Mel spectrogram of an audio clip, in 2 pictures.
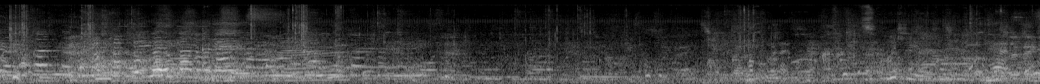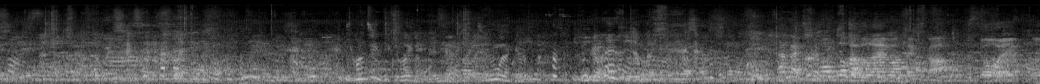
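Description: Several men and women talk at once nearby, in a crowded room.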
